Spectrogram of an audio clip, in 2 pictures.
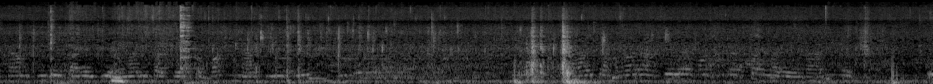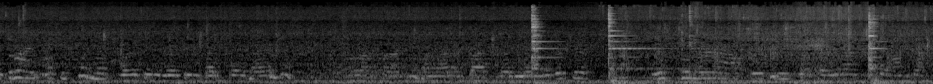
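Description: Small fish frying in a little oil with ginger and garlic, a steady soft sizzle with occasional stirring scrapes and louder clatters, while a person talks intermittently over it.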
